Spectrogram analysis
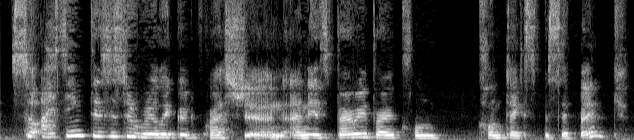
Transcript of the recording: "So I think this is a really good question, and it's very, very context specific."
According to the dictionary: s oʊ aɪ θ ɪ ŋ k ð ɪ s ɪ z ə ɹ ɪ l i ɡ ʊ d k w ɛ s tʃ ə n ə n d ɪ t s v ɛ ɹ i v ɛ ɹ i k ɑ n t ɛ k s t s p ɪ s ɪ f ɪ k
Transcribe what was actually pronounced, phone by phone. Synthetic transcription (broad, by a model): s oʊ aɪ θ ɪ ŋ k ð ɪ s ɪ z ə ɹ ɪ l i ɡ ʊ d k w ɛ s tʃ ə n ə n ɪ t s v ɛ ɹ i v ɛ ɹ i k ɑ n t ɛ k t s p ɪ s ɪ f ɪ k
